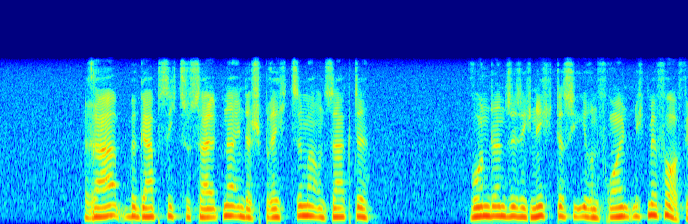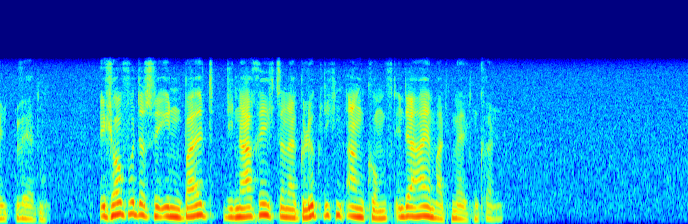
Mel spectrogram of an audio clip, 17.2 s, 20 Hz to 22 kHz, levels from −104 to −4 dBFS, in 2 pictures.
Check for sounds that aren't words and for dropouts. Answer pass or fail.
pass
